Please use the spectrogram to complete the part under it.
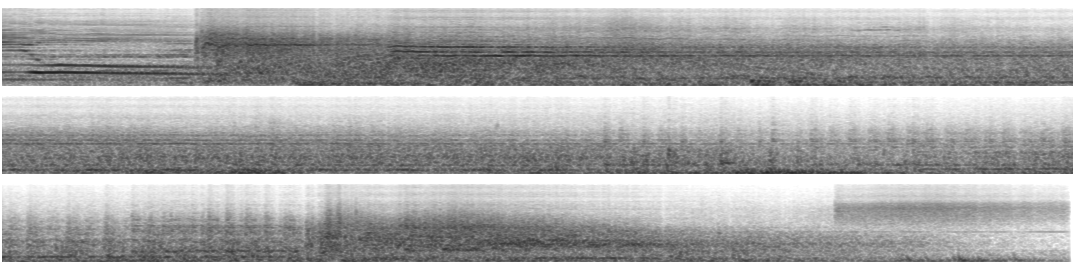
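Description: Rocks rumble and grind as they pile up.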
